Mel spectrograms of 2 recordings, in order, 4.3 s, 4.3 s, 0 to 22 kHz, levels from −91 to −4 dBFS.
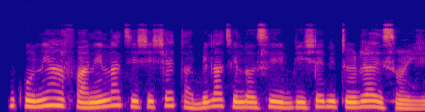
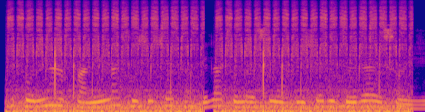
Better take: first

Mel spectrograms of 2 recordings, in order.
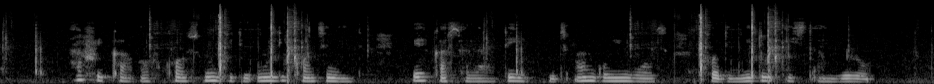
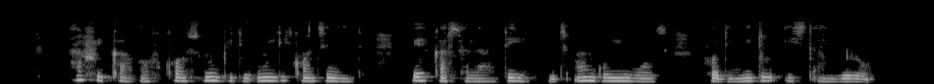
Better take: second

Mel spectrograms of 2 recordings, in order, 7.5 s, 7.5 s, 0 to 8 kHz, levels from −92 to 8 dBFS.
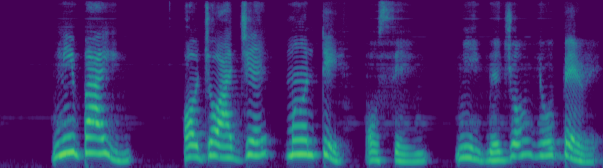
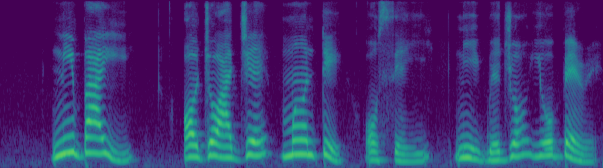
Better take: second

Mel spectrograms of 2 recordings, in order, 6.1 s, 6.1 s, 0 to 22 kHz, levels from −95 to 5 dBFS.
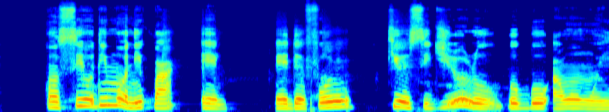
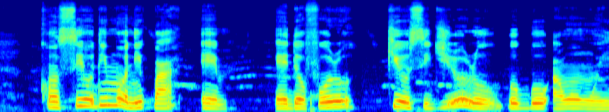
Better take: second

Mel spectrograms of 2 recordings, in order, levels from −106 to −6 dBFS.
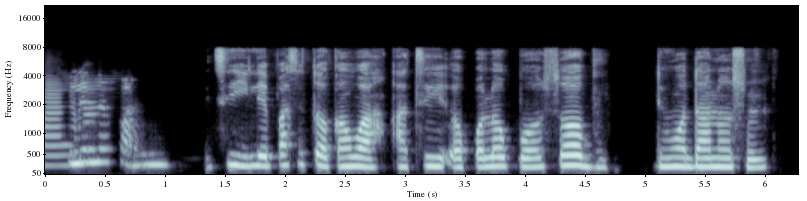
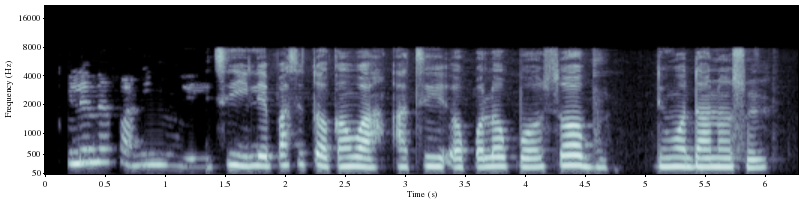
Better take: second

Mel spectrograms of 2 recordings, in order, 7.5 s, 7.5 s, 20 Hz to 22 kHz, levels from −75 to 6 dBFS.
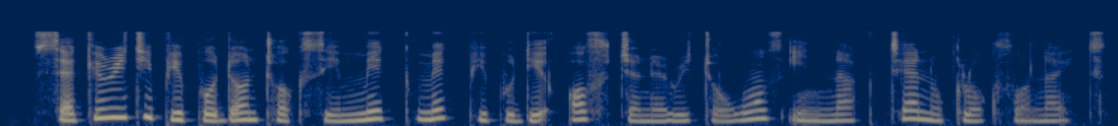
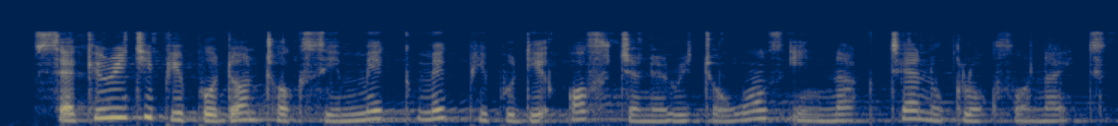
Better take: first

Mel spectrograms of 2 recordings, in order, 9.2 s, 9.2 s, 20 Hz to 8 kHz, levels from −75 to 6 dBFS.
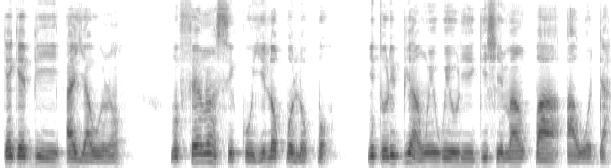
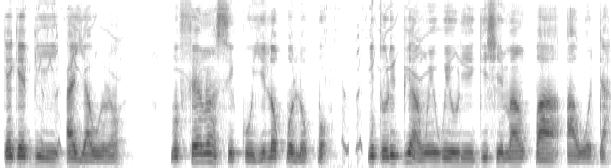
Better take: first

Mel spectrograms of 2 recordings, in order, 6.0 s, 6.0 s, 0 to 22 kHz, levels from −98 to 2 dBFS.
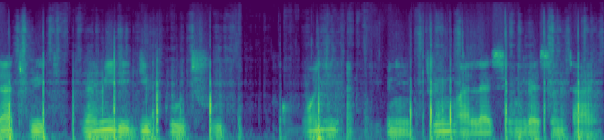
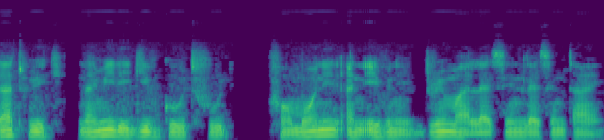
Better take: second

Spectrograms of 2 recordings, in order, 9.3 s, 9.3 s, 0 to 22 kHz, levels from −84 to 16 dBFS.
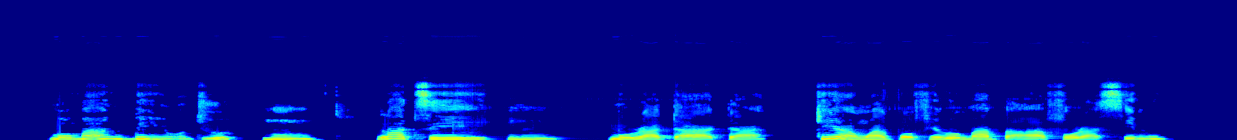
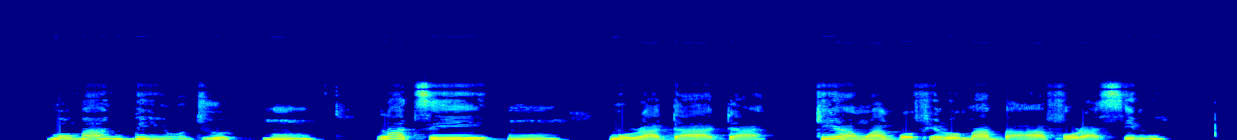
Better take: second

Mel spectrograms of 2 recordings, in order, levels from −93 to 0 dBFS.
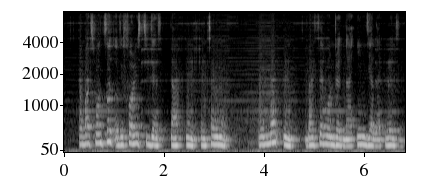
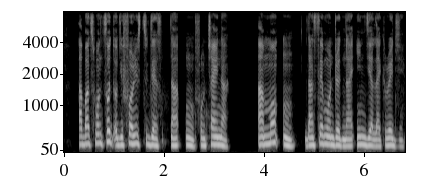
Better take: second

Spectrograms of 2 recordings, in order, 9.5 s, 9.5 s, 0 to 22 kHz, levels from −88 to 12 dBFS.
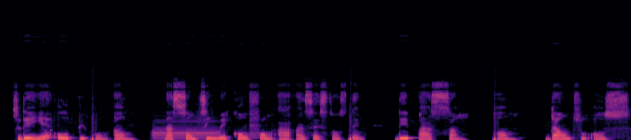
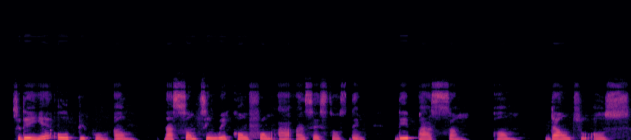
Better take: second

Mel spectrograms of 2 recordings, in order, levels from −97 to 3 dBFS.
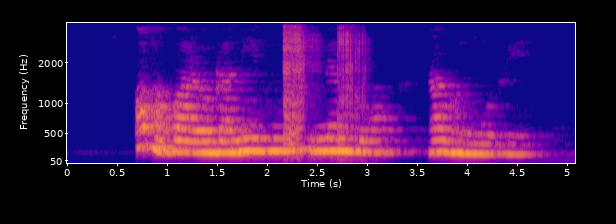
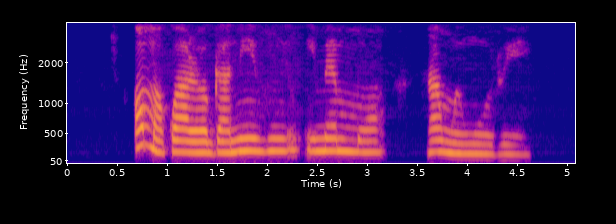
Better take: second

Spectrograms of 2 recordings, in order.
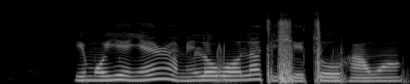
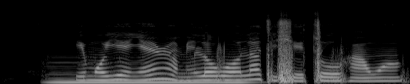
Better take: first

